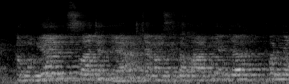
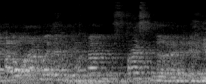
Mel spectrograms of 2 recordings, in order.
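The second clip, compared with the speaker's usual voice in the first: ordinary talk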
